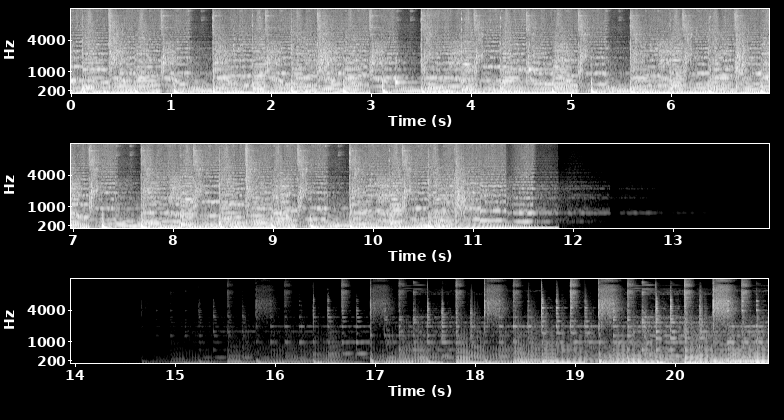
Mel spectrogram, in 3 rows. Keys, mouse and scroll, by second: 1.0 ctrl+z, 1.2 click, 3.8 s, 4.8 click, 7.9 shift+d, 8.8 click, 11.6 shift+d, 12.2 click, 13.8 shift+d, 14.6 click, 15.6 shift+click, 16.0 shift+click, 17.4 shift+d, 18.3 click, 20.1 shift+d.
